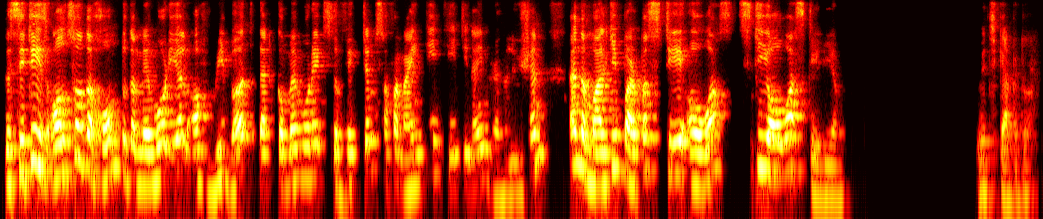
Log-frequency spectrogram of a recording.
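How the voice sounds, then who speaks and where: A man's voice: high-pitched, animated, fairly quick, rough recording. A man acting as quiz master, reading out trivia questions and giving verdicts on answers.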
